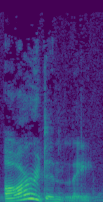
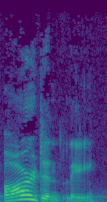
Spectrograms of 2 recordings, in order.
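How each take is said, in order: First: The R sound is pronounced after the first vowel. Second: The R sound is pronounced after the first vowel.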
